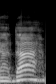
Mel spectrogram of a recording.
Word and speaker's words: Adar: Adar, você veio, é Adar mesmo, pronuncia.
